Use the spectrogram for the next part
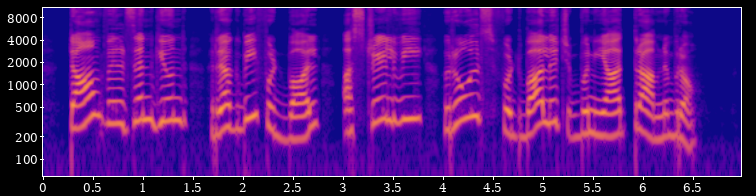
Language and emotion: Kashmiri, neutral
